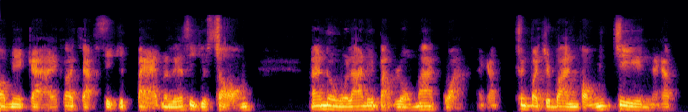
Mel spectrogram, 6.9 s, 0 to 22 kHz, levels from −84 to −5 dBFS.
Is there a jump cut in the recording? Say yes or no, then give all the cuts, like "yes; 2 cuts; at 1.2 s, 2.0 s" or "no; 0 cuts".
yes; 2 cuts; at 5.1 s, 5.8 s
